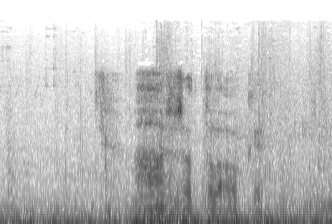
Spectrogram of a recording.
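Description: A young man speaks into a headset microphone.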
